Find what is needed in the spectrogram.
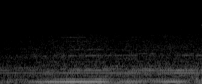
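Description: A faint, steady engine hum with an even pitch, swelling slightly about half a second in.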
